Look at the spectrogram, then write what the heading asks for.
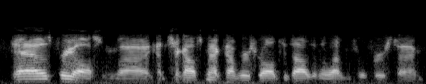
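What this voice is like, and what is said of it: Sick-sounding voice. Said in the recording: “pardon my voice. I've been sick since I got back.”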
